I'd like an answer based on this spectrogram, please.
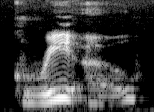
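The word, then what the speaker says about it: griot: professional storyteller called a oh i need the pronunciation key here grio oh you don't say the tate called agrio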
